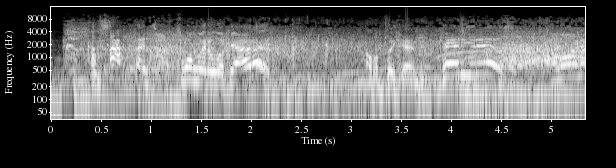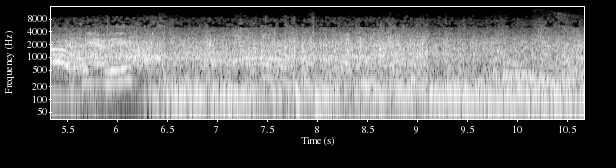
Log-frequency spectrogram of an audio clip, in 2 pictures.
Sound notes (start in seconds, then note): 3.8 cheering and applause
